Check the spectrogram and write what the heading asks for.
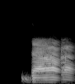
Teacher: আলিফ মাদ্দাকে একালিফ পরিমাণ টান দিয়ে পড়তে হবে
